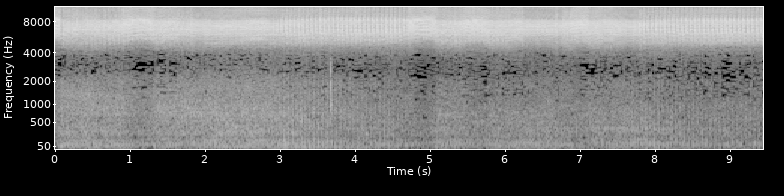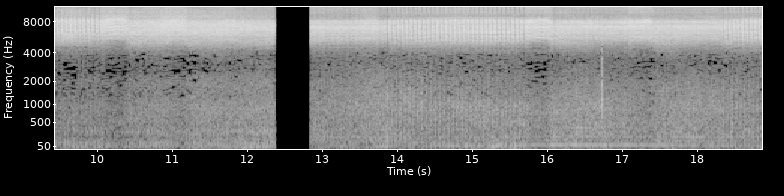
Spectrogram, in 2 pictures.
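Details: A cicada filmed in the daytime morning at maximum zoom sings a loud, steady, high-pitched buzz that drones on without pause.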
